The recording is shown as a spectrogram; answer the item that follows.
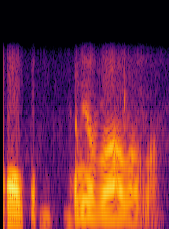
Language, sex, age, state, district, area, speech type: Assamese, male, 30-45, Assam, Barpeta, rural, conversation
